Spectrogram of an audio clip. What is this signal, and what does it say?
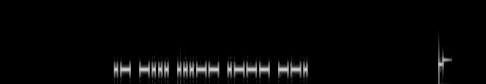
Morse code, heard as a keyed tone, about 38 wpm, 700 Hz. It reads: AB3JG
